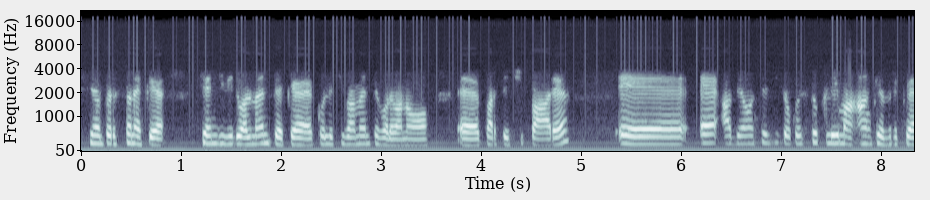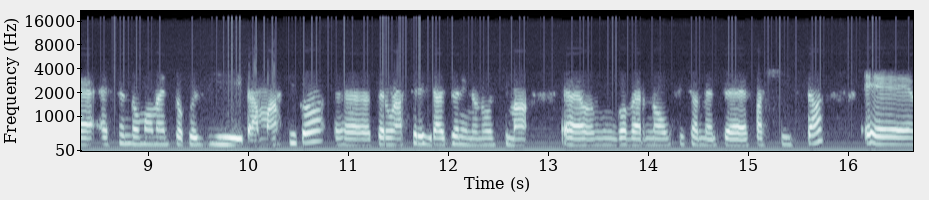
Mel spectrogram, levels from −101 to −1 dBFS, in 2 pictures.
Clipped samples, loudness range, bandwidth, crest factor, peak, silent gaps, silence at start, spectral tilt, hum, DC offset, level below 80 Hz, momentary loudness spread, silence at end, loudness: under 0.1%; 2 LU; 19 kHz; 14 dB; -2 dBFS; none; 0.05 s; -5 dB/octave; 50 Hz at -40 dBFS; under 0.1%; -38 dBFS; 9 LU; 0 s; -16 LUFS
